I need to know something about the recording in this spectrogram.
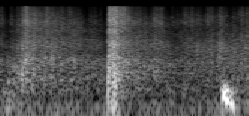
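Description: Sheet of aluminium foil crackling as it is handled for wrapping meat, with a few sharp crinkles, the loudest about a second in.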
